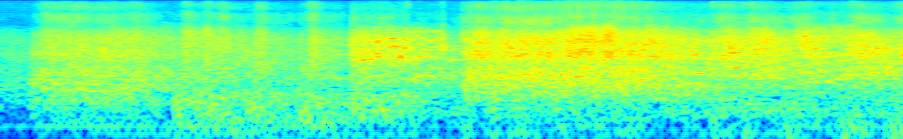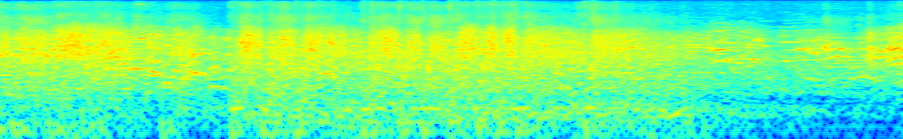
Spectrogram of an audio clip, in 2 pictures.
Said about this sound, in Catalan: Estem escoltant ja les últimes traques finals.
